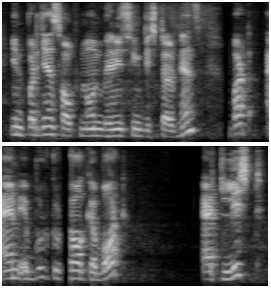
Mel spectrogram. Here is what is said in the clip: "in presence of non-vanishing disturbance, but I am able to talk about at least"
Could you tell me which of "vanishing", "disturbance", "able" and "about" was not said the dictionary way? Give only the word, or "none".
vanishing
